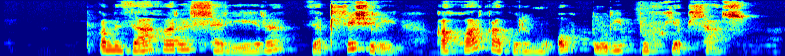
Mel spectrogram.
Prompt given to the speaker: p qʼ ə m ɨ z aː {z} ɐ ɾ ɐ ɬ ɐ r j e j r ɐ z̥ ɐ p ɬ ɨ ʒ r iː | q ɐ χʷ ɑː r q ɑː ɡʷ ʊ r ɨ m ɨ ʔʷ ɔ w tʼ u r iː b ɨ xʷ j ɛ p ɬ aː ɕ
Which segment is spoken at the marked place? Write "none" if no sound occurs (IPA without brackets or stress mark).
ʁ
